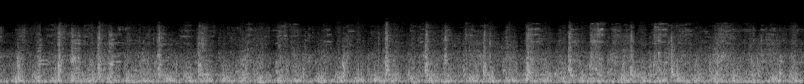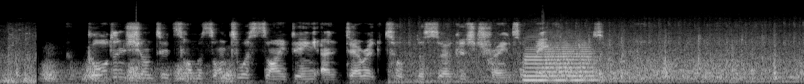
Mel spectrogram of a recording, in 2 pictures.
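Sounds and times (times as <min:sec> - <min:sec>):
wheels clicking over rail joints: 0:00.0 - 0:08.2, 0:14.1 - 0:16.0
train rumbling along track: 0:00.0 - 0:10.9, 0:11.9 - 0:16.0.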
